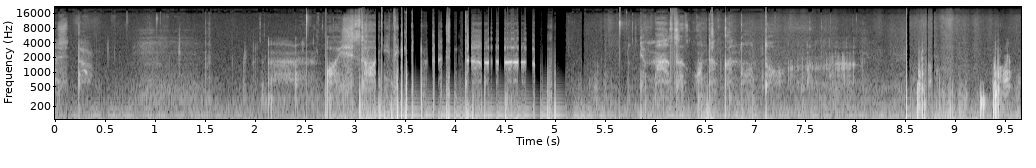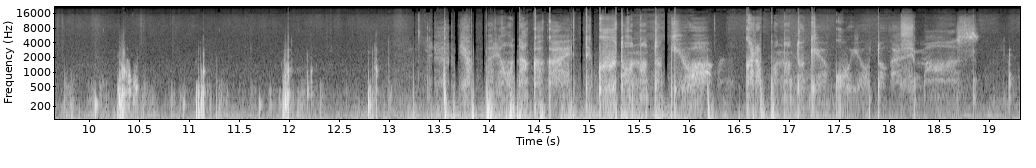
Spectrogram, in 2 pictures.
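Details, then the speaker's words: Stomach growling at the start of a meal of vegetables, oats and tempura rice: low, irregular gurgles and rumbling bursts from the abdomen, ordinary bowel sounds. ""У меня урчит в животе😆"."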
